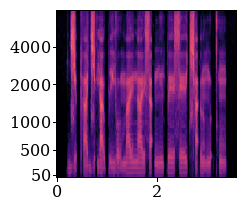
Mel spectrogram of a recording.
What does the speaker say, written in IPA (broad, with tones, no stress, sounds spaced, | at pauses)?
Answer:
d͡ʑ ḛ˦˨ pʰ ä˨ d͡ʑ ɪ˦ ʔ j a̰˦˨ ʊ̯ p ḭ˦˨ j o̰˦˨ ʊ̯ m a˦ ɪ̯ n a˦ ɪ̯ sʰ ä˦ ʔ ŋ ĩ˦ p e˦ ɪ̯ sʰ e˦ ɪ̯ t͡ɕʰ ä˦ ʔ l ũ˦˨ ŋ ʊ˦ ʔ kʰ ũ˦˨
